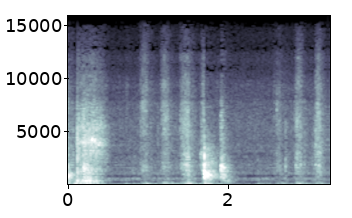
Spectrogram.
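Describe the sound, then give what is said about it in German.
Knife cutting very thin slices on a board, a few soft, brief strokes and scrapes spaced irregularly, fairly faint and heard alone. “Einfach dünne, sehr dünne Scheiben schneiden.”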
